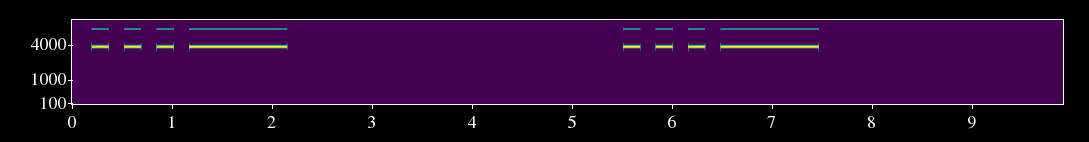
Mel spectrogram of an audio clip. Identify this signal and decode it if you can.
Beep code, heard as a piezo beeper, played twice, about 3750 Hz. 3 short, 1 long.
